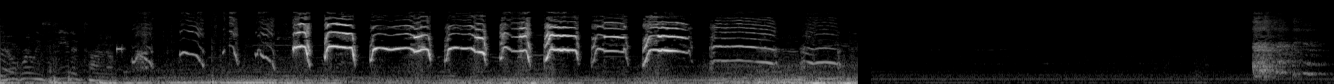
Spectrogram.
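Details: Siberian Husky at play with a baby, a rapid series of short high yelping whines, about two each second for eight seconds, then near silence and a brief noise at the end.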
